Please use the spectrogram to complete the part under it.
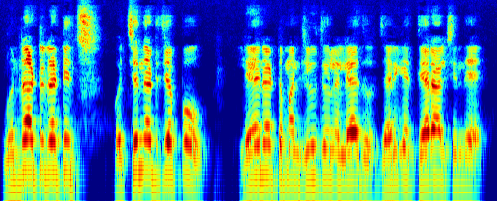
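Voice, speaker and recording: A man's voice: sits high, a little fast. A man giving emphatic money-affirmation advice in an interview, repeating his key phrases. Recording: dull lo-fi sound.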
